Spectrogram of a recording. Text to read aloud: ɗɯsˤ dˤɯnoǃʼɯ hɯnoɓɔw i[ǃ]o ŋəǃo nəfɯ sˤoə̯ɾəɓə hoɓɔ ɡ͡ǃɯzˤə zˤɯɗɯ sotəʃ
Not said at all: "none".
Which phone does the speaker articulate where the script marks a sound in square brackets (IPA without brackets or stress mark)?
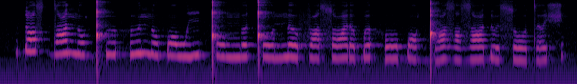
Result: ǃ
